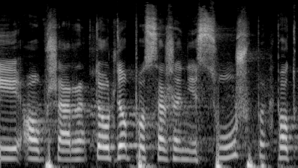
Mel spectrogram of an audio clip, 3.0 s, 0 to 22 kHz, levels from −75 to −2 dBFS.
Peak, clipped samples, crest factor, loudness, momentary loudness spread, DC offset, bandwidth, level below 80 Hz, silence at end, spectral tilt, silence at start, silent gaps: -4 dBFS; under 0.1%; 16 dB; -19 LUFS; 3 LU; under 0.1%; over 20 kHz; -28 dBFS; 0 s; -2.5 dB/octave; 0 s; none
